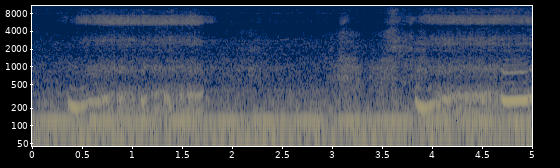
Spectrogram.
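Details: Two drawn-out, gravelly snores from Leon, the fat family cat nicknamed Debunyan, dozing at home; each rough breath wavers upward with a hissing edge, separated by a quiet pause, against a low appliance hum.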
